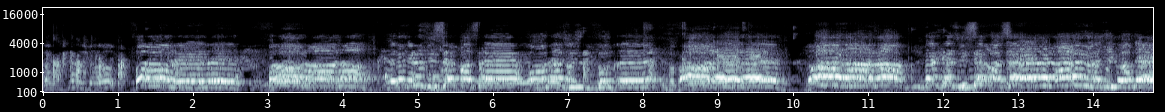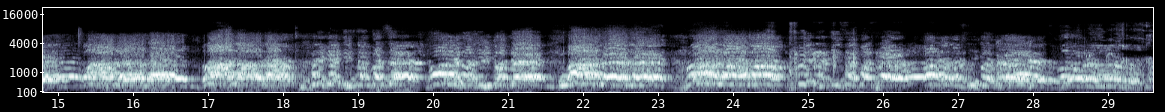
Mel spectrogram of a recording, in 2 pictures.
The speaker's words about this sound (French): Allez, on s'applaudit encore une fois, et bonne chance pour la suite.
